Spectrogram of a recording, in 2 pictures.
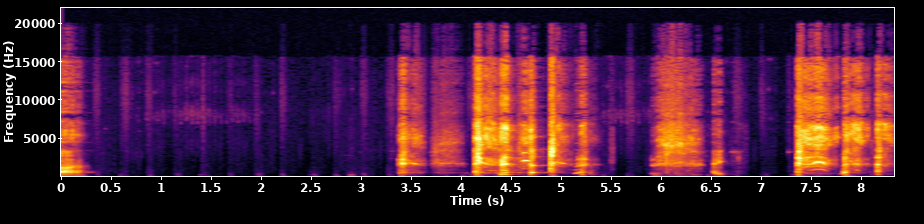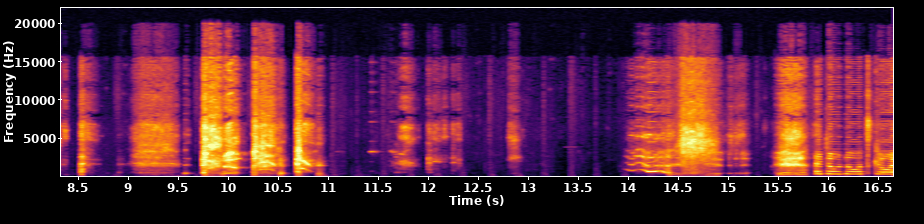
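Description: Repeated short coughs in clusters, each followed by a sharp hiccup-like catch; coughing that triggers hiccups.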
